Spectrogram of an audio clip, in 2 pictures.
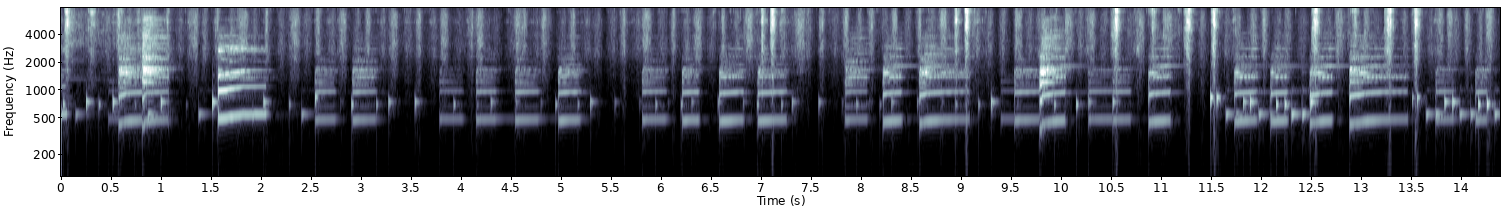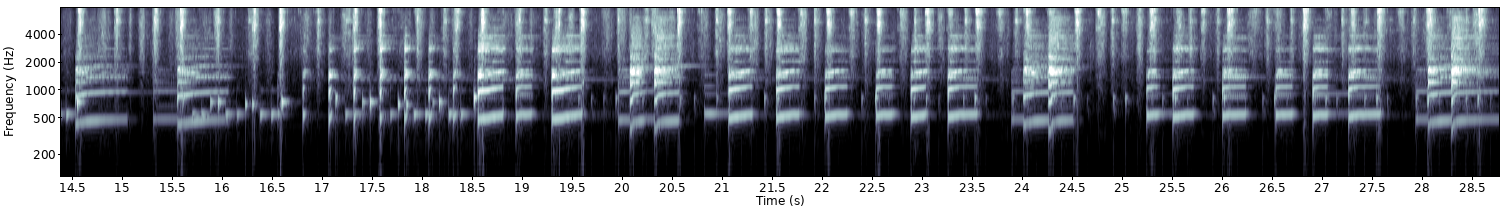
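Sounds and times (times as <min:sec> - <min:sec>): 
Chinese gongs: 0:00.0 - 0:06.0, 0:07.1 - 0:23.5
cowbells: 0:00.0 - 0:28.7.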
